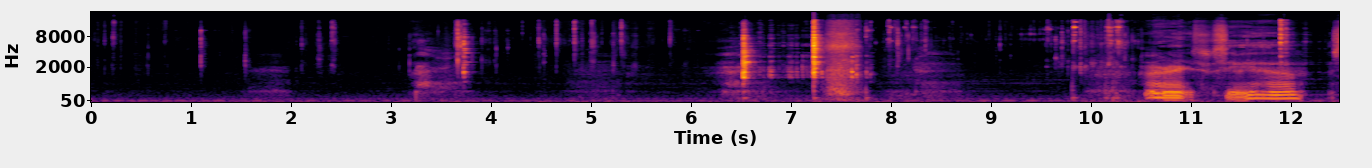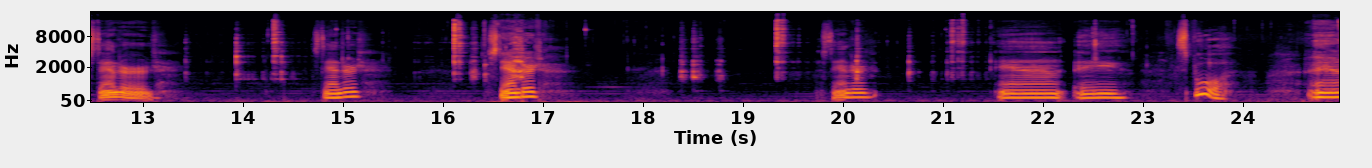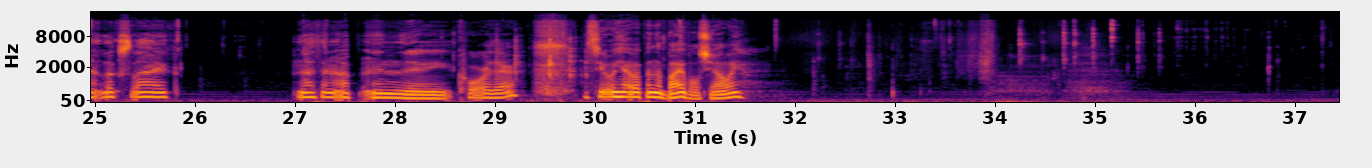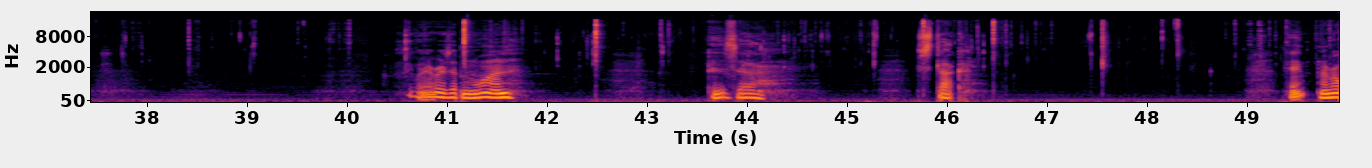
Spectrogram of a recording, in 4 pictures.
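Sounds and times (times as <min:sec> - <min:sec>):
metal lock pins clinking: 0:02.1 - 0:08.4, 0:09.0 - 0:10.6, 0:13.4 - 0:15.1, 0:16.1 - 0:17.2, 0:18.4 - 0:21.6, 0:42.0 - 0:43.4
small tool scraping in a lock: 0:15.8 - 0:17.0, 0:18.2 - 0:19.6.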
